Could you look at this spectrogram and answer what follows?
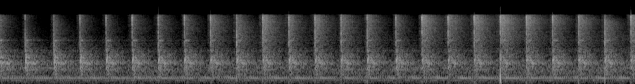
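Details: Q-switched Nd:YAG laser firing during a "black doll" skin treatment: rapid, evenly spaced sharp snaps, about 230 a minute; patient asked if it hurts says it's okay.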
